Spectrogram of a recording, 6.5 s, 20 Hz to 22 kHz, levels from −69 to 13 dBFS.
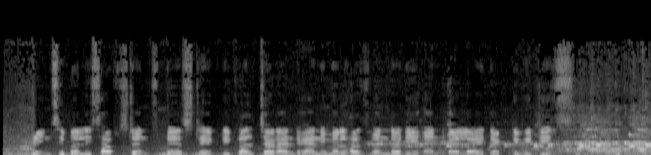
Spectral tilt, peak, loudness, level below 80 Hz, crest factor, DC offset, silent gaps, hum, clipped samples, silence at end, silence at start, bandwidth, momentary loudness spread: -3.5 dB/octave; 0 dBFS; -14 LUFS; -30 dBFS; 14 dB; under 0.1%; none; none; under 0.1%; 0 s; 0 s; 17 kHz; 4 LU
